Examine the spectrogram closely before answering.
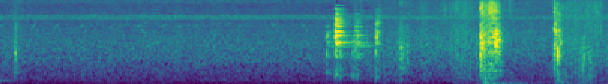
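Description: Dishes clinking briefly about two seconds in, with a ringing tone, followed by two louder sharp knocks about a second later.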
